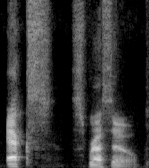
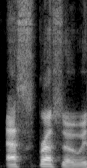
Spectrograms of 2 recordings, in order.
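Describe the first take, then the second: First: The first syllable has an x sound, 'ex'. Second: The first syllable has a plain s sound, 'es'. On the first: The speaker calls it wrong. "it's not espresso" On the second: The speaker calls it right. "it's espresso. It's spelled E-S-P-R-E-S-S-O"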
